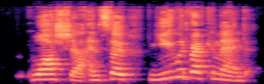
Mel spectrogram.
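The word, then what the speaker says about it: gua sha: How do you pronounce it? It's gasha. Gouasha.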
